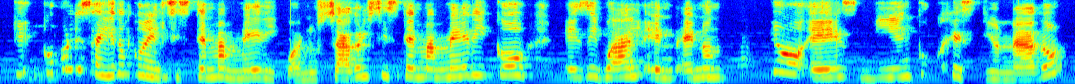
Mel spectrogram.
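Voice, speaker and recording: Woman host, 40s, high bright voice, lively chatty manner, soft music underneath. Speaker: immigration consultant host. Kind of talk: casual interview chat.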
